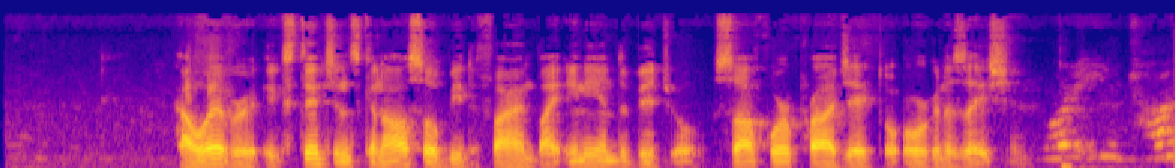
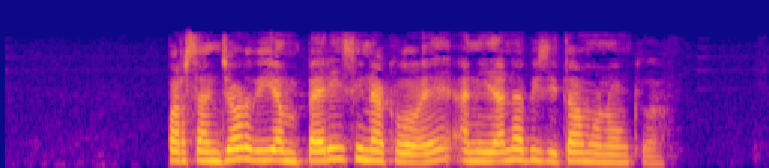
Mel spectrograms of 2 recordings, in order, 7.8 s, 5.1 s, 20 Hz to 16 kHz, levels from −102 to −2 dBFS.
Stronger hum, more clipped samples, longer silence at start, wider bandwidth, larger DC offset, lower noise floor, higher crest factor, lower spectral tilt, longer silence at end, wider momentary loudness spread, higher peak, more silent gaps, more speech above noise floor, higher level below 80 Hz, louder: neither; neither; about the same, 1.2 s vs 1.15 s; first, 11.5 kHz vs 7.8 kHz; neither; second, -56 dBFS vs -75 dBFS; about the same, 18 dB vs 16 dB; about the same, -5.5 dB/octave vs -6.5 dB/octave; second, 0 s vs 0.7 s; first, 13 LU vs 10 LU; about the same, 0 dBFS vs -2 dBFS; neither; second, 38 dB vs 58 dB; first, -42 dBFS vs -64 dBFS; about the same, -18 LUFS vs -17 LUFS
